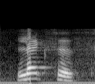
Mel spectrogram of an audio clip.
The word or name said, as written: lexis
